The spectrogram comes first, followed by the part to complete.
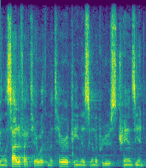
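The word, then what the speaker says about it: metyrapone: Metirapine, no, it's metirapine. Metirapine is how it's pronounced.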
